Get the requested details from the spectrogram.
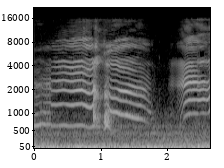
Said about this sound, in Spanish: ¿Escuchas? Esa guagua otra vez, ¿no ve? Llora y llora.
